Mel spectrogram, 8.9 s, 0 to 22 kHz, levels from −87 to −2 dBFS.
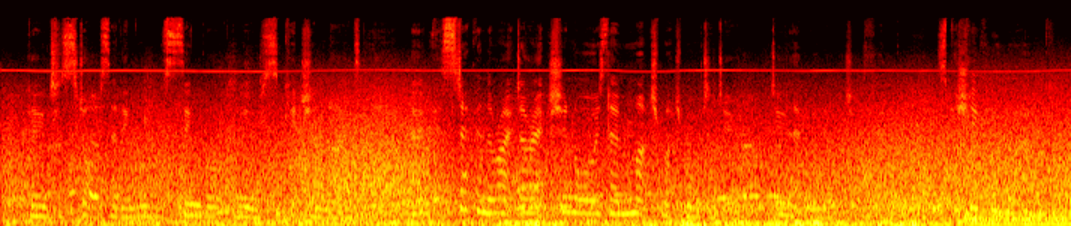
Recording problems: train or aircraft noise; very loud; throughout; 5 dB above the speech
high-pitched whine; noticeable; throughout; 6 kHz, 20 dB below the speech

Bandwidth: 15.5 kHz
